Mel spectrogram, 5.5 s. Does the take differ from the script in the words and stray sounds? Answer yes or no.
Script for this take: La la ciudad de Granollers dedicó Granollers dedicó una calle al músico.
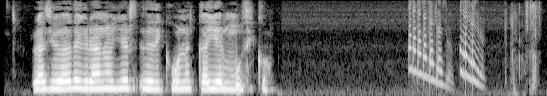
yes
